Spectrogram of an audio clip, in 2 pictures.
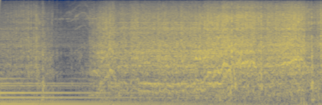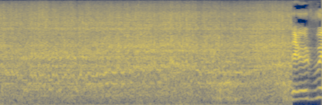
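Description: Radio-controlled crawler truck driving over leaf-covered forest ground, heard from a camera mounted on the truck: a steady noisy rush of motor, drivetrain and tyres. Rock backing music carries on for about the first second, then fades out.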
